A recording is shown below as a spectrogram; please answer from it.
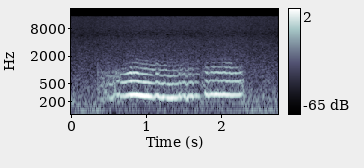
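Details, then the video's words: A sleeping female Chihuahua named Kola gives a whistling snore: two drawn-out, slightly wavering nasal tones, the first about a second long and the second shorter, heard against a quiet background. "Snoring little Chihuahua"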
